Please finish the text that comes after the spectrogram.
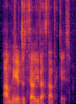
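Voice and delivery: ordinary talk, nothing marked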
